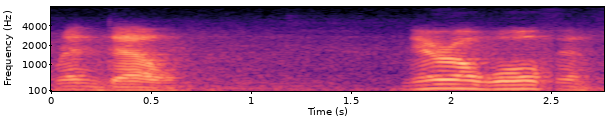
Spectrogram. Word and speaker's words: Rendell: I think that's how you say it. Rendell. Not Randall, Rendell.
